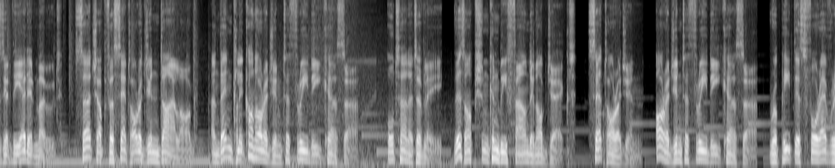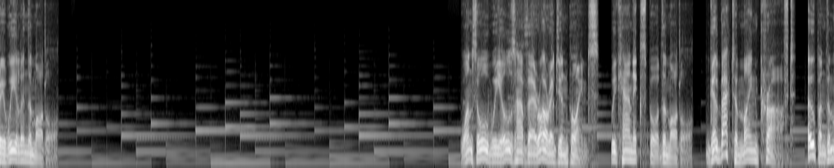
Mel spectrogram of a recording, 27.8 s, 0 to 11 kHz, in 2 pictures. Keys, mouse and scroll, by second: 2.4-2.8 middle drag, 3.6 Tab, 3.9 a, 4.0 a, 4.5 a, 4.7 shift+s, 5.9-6.5 middle drag, 8.3 space, 10.7 Escape, 10.9 Tab, 11.3-12.6 typing, 11.8 drag, 12.1 Tab, 13.0 Tab, 13.9 space, 14.5 drag, 14.9 Tab, 15.0 a, 15.0 a, 15.1 a, 15.3 shift+s, 15.9 Tab, 16.3 space, 17.3 middle drag, 17.5 click, 17.7 middle drag, 17.9 middle drag, 18.4-18.8 middle drag, 18.9 middle drag, 19.1 middle click, 19.3 click, 19.3 middle drag, 19.5 drag, 19.6 middle click, 19.8 click, 19.9 middle click, 20.1 middle drag, 20.6 click, 21.0-21.8 middle drag, 21.9 right click, 22.2 right click, 22.5-23.0 middle drag, 23.2 right click, 23.3-24.3 middle drag.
